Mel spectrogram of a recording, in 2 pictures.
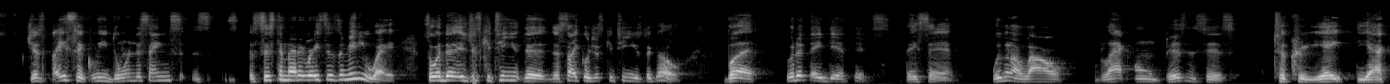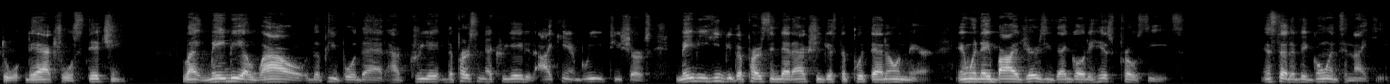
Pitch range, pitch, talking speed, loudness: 125-185 Hz, 140 Hz, 185 wpm, -24 LUFS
